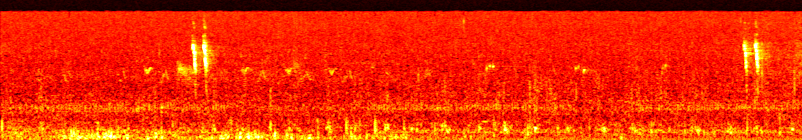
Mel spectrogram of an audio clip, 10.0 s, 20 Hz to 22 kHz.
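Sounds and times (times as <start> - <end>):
horse hooves on dirt track: 0.0 - 10.0.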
